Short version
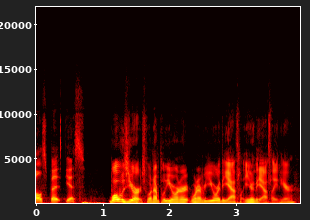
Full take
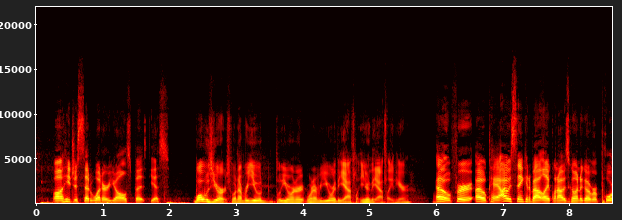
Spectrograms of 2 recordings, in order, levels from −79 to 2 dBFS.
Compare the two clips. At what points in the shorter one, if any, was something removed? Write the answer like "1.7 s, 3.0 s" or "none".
1.8 s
